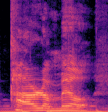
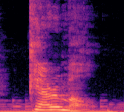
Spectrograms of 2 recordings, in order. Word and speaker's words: caramel: So hindi siya caramel. It should be pronounced as caramel.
